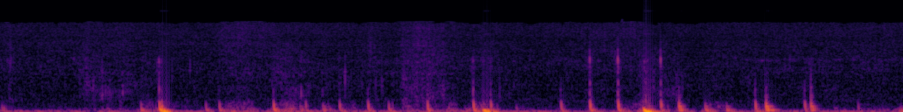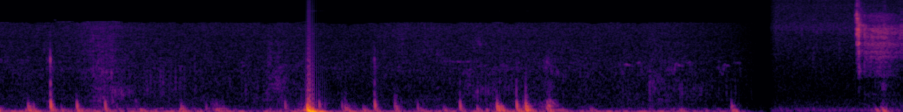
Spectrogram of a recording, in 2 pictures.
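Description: Irregular low thumps and rumble on a handheld camera's microphone, typical of wind buffeting and handling as the camera moves outdoors, with a few louder knocks. The sound cuts off shortly before the end.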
